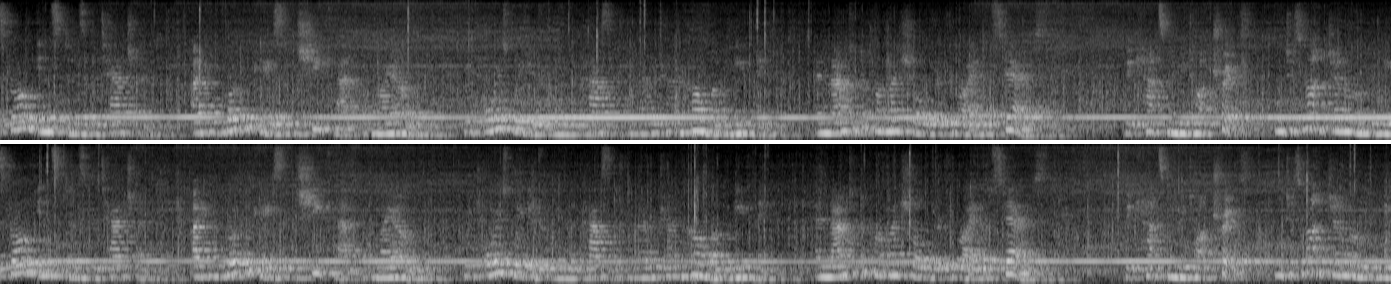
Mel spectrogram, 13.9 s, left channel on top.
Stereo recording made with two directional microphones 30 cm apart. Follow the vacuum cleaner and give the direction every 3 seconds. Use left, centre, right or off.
right, left, left, centre, right.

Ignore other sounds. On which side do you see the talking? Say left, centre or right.
centre.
